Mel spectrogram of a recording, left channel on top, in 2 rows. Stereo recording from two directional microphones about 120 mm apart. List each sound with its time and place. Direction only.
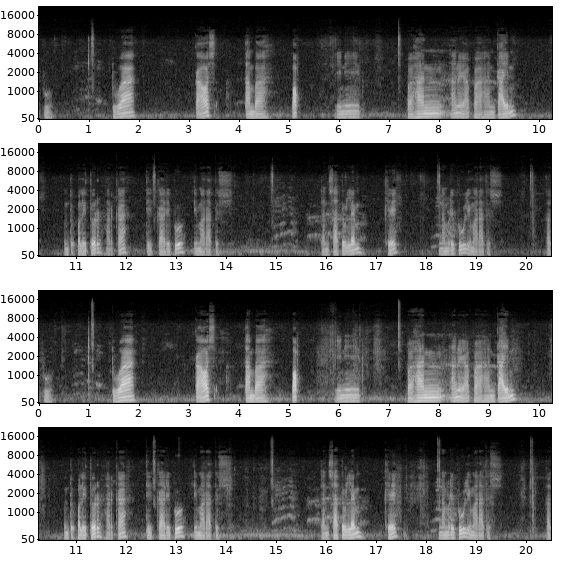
0.1 s speech: 15° left (ahead or behind)
1.4 s speech: 20° right (ahead or behind)
3.1 s speech: 20° right (ahead or behind)
4.1 s a sound: 20° right (ahead or behind)
5.9 s speech: 15° right (ahead or behind)
10.8 s speech: 15° right (ahead or behind)
15.9 s speech: 20° right (ahead or behind)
